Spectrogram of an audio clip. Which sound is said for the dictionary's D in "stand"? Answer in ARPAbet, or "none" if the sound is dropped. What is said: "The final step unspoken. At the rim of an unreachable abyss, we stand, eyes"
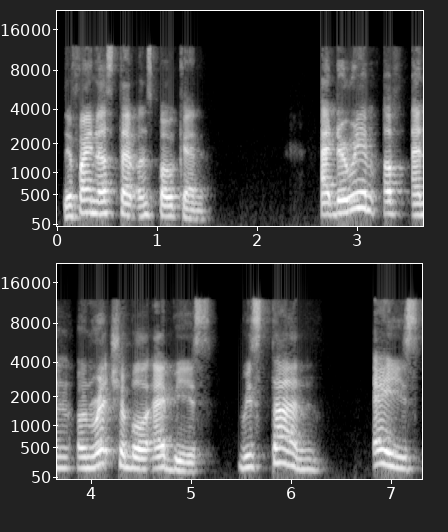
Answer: none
